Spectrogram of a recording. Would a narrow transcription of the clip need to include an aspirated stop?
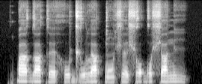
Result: no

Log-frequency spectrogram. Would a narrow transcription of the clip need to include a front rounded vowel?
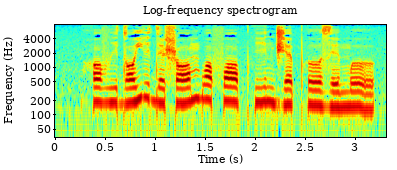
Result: no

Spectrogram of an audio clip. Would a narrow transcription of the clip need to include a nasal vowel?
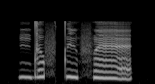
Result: yes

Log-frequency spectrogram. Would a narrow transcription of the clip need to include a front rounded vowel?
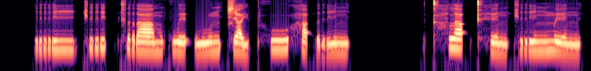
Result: no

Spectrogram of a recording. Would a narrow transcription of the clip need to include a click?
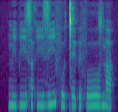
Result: yes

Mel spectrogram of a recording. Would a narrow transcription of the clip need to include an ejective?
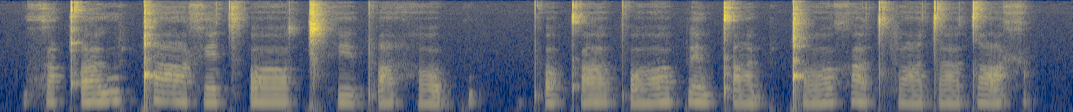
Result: yes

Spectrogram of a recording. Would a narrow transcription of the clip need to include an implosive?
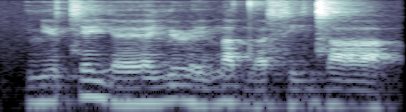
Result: no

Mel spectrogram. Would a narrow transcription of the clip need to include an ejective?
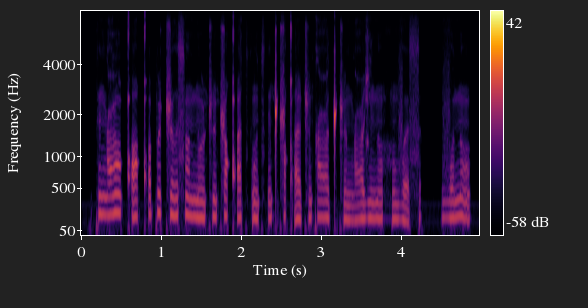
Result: yes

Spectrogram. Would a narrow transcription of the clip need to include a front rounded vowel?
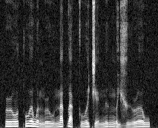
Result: no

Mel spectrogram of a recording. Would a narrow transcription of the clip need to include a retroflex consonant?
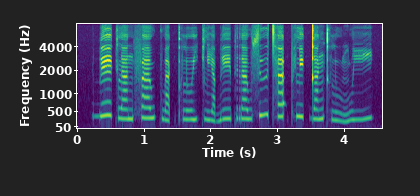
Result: no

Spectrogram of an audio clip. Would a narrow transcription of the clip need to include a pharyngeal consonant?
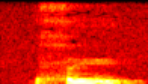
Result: yes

